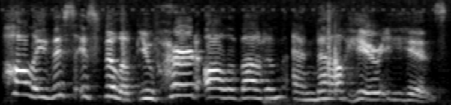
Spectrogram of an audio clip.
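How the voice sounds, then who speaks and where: A woman's voice: high-pitched, unhurried, noisy background. An eager, anxious lady of the house. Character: anxious, fond woman of the household. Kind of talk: 1960s TV soap acting. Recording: old TV soundtrack with music.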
